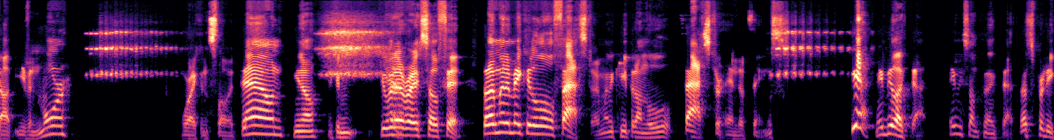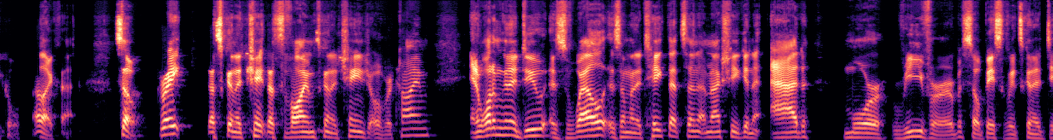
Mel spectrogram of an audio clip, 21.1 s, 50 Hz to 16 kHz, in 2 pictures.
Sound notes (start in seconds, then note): 0.8 high pitch squeak echoes; 3.1 high pitch squeak echoes more slowly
